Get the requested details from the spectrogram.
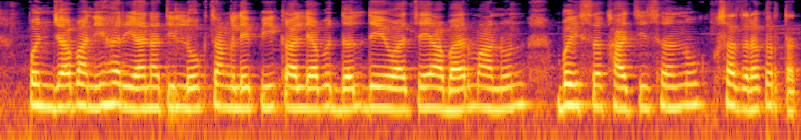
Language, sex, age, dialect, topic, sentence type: Marathi, female, 18-24, Northern Konkan, agriculture, statement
